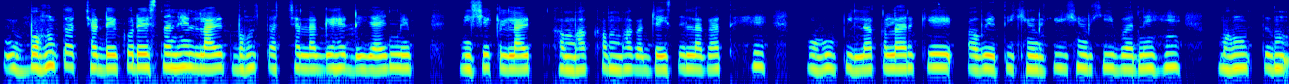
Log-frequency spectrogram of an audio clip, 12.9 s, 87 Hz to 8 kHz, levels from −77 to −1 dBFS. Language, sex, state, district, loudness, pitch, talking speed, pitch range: Hindi, female, Chhattisgarh, Kabirdham, -33 LUFS, 210 Hz, 125 wpm, 200-215 Hz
